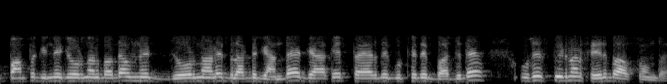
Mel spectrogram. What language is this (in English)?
Punjabi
